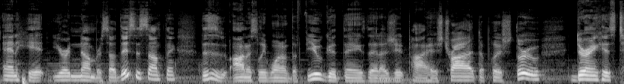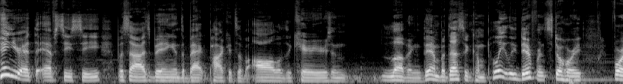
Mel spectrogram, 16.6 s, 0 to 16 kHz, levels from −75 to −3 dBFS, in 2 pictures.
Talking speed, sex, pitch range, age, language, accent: 190 wpm, male, 100-135 Hz, 30-49, English, American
